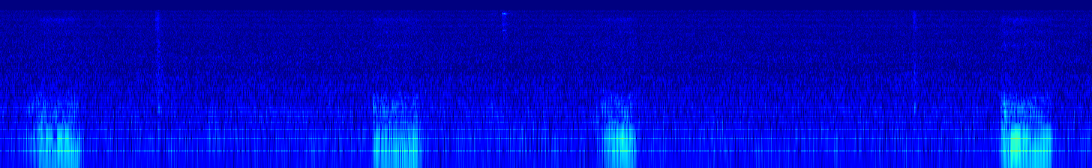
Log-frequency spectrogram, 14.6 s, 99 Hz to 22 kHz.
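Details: Shih Tzu dog sleeping after a hard day, snoring in four low, rumbling bursts, about 16 breaths a minute.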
